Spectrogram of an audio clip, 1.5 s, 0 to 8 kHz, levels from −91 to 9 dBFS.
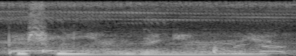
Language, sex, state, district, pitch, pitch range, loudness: Hindi, female, Bihar, Gaya, 190 Hz, 190-195 Hz, -15 LUFS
